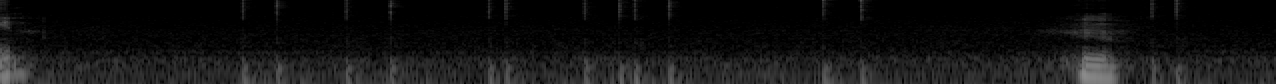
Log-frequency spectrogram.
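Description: Faint clicking of a computer mouse: about a dozen light, quick clicks, some in close pairs, over the first few seconds. A short vocal sound comes near the end.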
